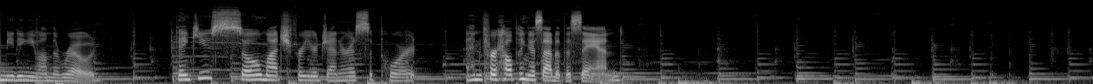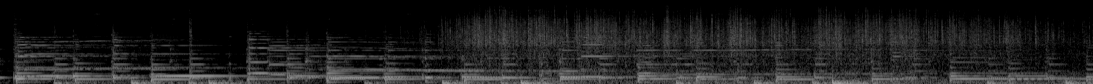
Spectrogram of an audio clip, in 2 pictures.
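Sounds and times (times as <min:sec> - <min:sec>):
speech: 0:00.0 - 0:01.1, 0:01.7 - 0:06.4
gentle melodic instrumental music: 0:00.0 - 0:21.8
hail rattling on a van roof: 0:15.3 - 0:21.8.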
